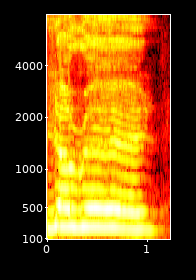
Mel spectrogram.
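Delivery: male shout. Retelling how a guy in the hallway shouted into the room: imitating a man shouting. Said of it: "the whole time he's shouting".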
